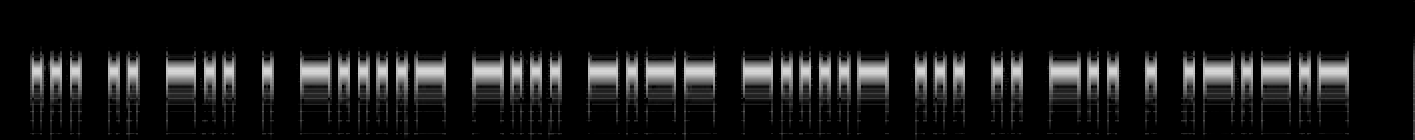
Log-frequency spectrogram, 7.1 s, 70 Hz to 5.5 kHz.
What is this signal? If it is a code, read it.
Morse code, heard as a keyed tone, about 25 wpm, 600 Hz. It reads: SIDE-BY-SIDE.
